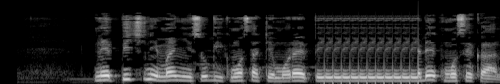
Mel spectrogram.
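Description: Throughout the speech, the audio is dull and smeared, with nothing above about 11.5 kHz and a warbling, fizzy texture on sibilants. This is likely AAC compression at a low bitrate, around 32 kbps. The swirling artefacts distinguish it from a simple low-pass filter.

From 3.24 to 4.18 s, a system hang loop repeats one 85.33 ms fragment exactly, 11 times, as a rigid machine-gun stutter at 11.7 Hz. The loop length fits a 4096-sample buffer, and about a second of audio is lost. The identical repeats rule out an ordinary dropout or glitch.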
